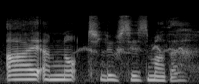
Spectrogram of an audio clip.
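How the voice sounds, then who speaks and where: A woman's voice: mid-range voice, steady tone, unhurried, a little hiss or hum, lightly acted. An actress playing an anxious, guarded middle-aged woman, hesitant and pleading, in a period audio drama. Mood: distressed. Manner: hesitant, pleading, formally polite. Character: anxious, guarded older female guardian keeping a sorrowful secret.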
